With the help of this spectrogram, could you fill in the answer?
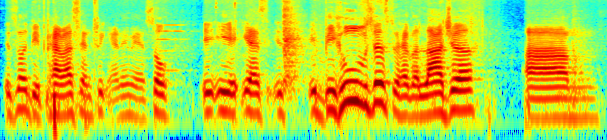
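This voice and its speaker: A man with a Malaysian English accent, a surgeon presenting a case in halting speech with many fillers and jokey asides. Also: medium pitch, darkish tone, slight background noise. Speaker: surgeon leading a live demonstration.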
